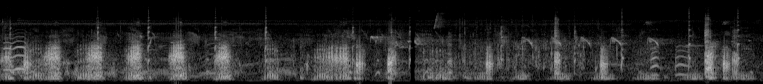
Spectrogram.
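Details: Western swamphen calling: a loud, harsh, nasal series of honking notes, about two to three per second, with uneven spacing and faint softer notes between the main bursts.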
